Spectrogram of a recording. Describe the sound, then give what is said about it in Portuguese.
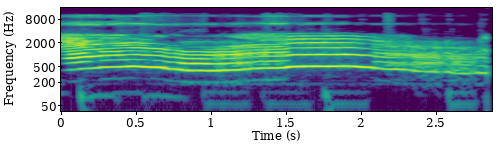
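A cat yowls in one long, loud, continuous wail with a wavering, strained pitch, heard alone without voices. “isso daí se chama gato. Eles levam o gato dentro do submarino e ele pisa no rabo dele”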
